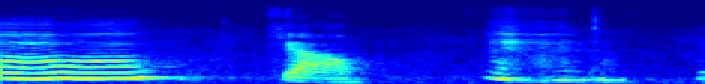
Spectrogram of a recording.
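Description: A woman's voice holding the last long note of a Khmer Buddhist chant, which ends about half a second in. A short falling vocal sound and a brief laugh follow.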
